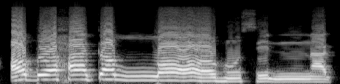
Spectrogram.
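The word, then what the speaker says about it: أضحك الله سنك: লামটা মোটা করে উচ্চারণ করতে হবে। আর আদহা, এখানে যে হার উচ্চারণটা রয়েছে এই হাটা বড় হা, অর্থাৎ হলকের মধ্যখান থেকে প্রেসার দিয়ে উচ্চারণ করতে হবে এইভাবে, আদহাকাল্লাহু।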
